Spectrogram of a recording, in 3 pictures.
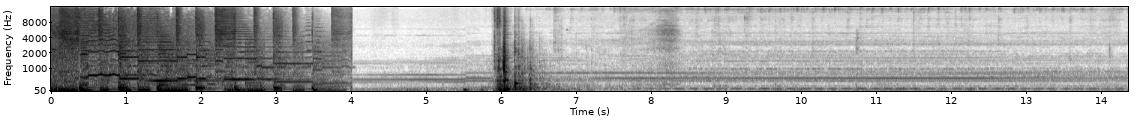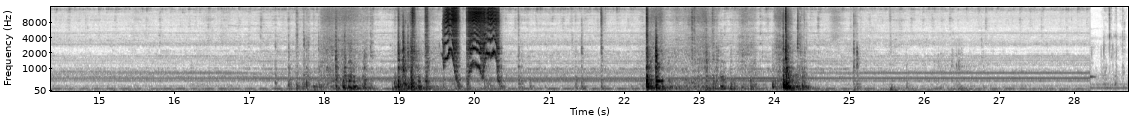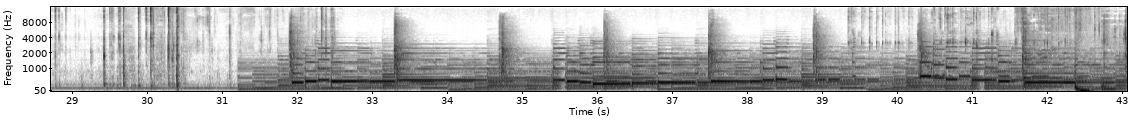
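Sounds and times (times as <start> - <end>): electrical hum: 4.0 - 28.3
knocks and scraping handling noises: 17.4 - 20.5, 22.3 - 25.7.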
